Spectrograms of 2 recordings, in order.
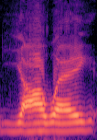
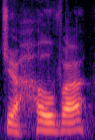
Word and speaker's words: YHWH: god god's proper name some people pronounce it yahweh others jehovah but this is god's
